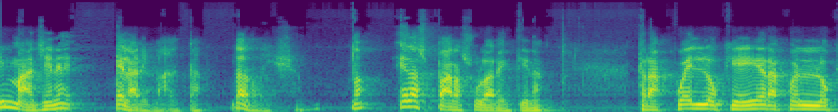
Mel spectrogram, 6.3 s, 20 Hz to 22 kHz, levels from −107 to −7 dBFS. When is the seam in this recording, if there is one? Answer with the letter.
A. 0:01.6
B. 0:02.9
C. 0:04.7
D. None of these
C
